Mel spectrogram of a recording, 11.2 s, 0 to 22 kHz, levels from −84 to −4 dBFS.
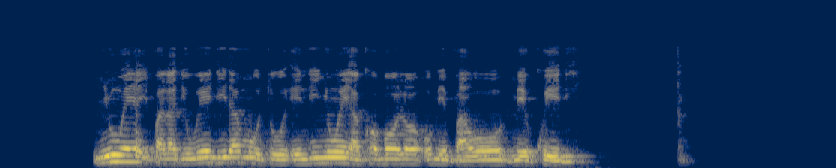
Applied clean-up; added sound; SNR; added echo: none; none; none; reverberation time 0.4 s.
